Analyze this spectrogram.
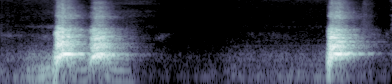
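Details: A German Shepherd, hackles raised and tail straight up, gives a quick pair of deep barks, then one more after a pause, late on a Friday night while coyotes howl outside.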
